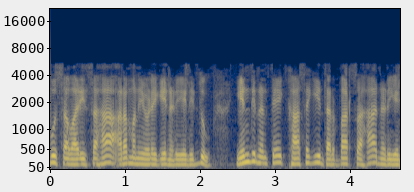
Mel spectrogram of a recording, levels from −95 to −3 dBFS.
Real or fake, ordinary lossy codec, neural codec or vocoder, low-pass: fake; none; vocoder, 22.05 kHz, 80 mel bands, WaveNeXt; 5.4 kHz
